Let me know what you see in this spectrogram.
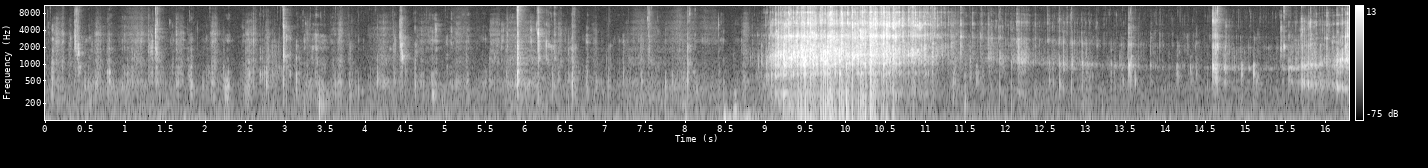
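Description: Close-miked chewing of a chicken gyro wrap in a flour tortilla: soft wet mouth clicks and smacks. About nine seconds in, a loud rushing noise lasts about two seconds, then the quiet chewing resumes.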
